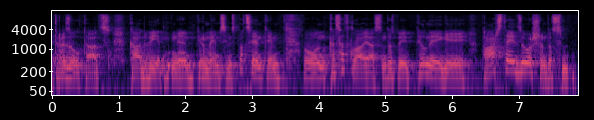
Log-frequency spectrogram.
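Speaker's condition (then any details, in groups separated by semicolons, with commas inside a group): No condition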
